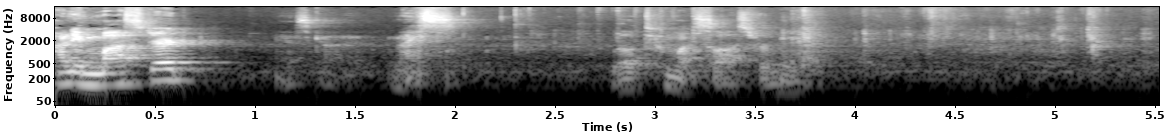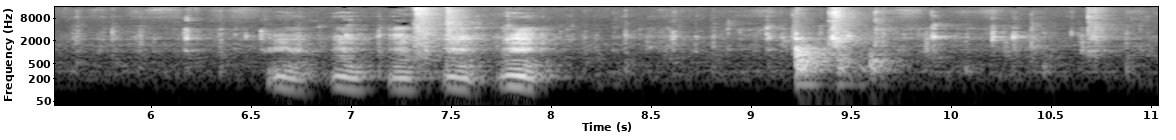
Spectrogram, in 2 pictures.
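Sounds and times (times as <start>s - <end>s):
chewing crispy food: 2.1s - 11.0s
person humming mm: 6.5s - 8.2s.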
